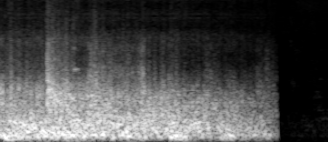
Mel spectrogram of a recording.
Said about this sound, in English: I think we need some lightning in here. Some lightning.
